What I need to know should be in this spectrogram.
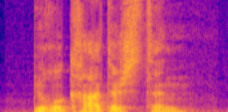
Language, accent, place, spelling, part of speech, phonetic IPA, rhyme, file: German, Germany, Berlin, bürokratischsten, adjective, [byʁoˈkʁaːtɪʃstn̩], -aːtɪʃstn̩, De-bürokratischsten.ogg
- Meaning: 1. superlative degree of bürokratisch 2. inflection of bürokratisch: strong genitive masculine/neuter singular superlative degree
